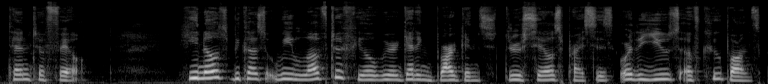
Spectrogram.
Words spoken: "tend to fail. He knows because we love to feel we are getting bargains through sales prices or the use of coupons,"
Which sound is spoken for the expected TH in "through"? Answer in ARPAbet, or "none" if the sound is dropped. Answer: TH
